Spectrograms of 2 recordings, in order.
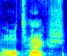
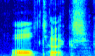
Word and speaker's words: Altex: commercial breeds are still recognized breeds again the all tax all tex rabbit is a relatively new breed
